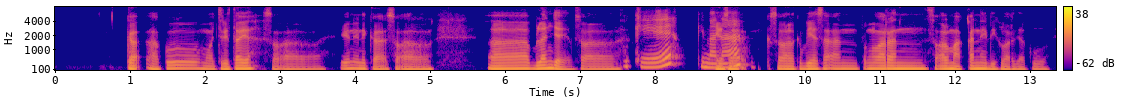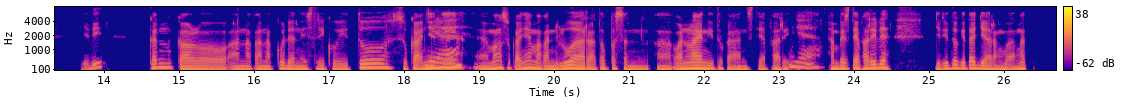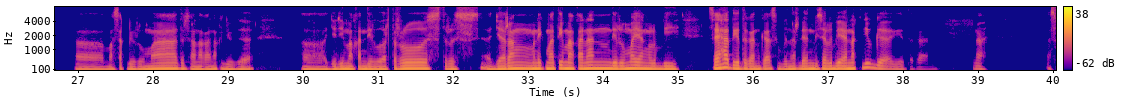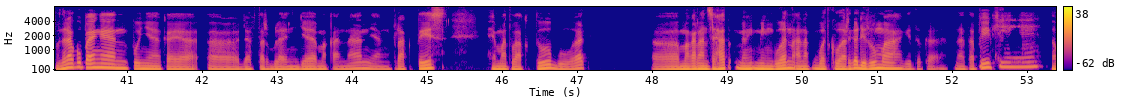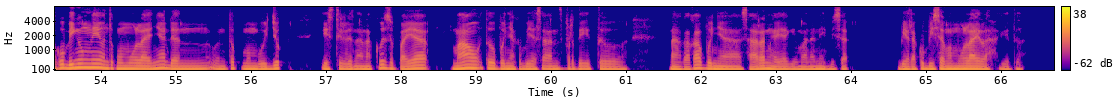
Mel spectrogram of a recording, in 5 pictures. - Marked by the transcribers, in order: tapping; other background noise
- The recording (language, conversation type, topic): Indonesian, advice, Bagaimana cara membuat daftar belanja yang praktis dan hemat waktu untuk makanan sehat mingguan?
